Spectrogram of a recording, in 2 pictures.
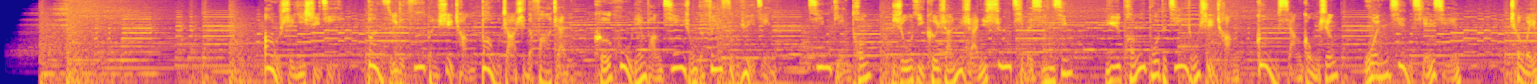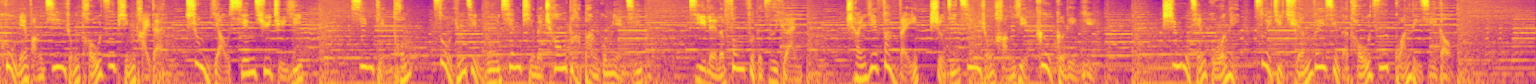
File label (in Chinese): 男 专题 大气; 金鼎通平台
